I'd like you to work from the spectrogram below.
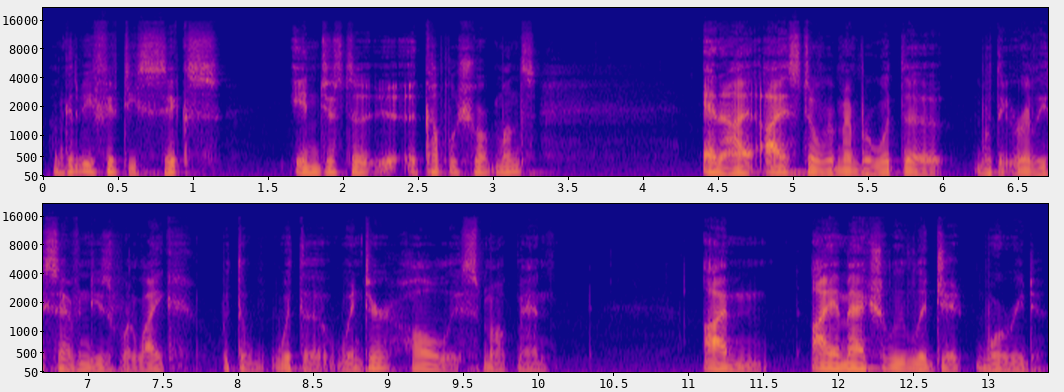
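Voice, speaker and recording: Chatting loosely on his podcast, a host in his fifties rambles, restarts frequently and fills gaps with fillers. He has a fairly low, gravelly voice at a moderate pace, with no room sound.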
